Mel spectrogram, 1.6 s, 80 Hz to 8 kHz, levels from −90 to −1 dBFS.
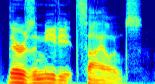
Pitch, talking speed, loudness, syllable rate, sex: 90 Hz, 155 wpm, -20 LUFS, 7.5 syllables/s, male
